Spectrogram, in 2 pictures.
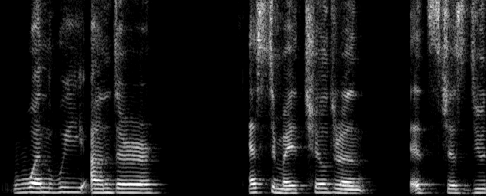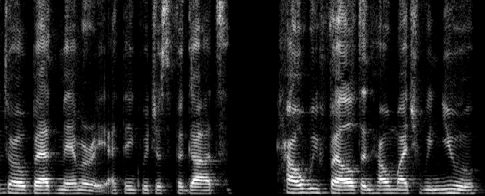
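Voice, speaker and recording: Her voice is low and a little mellow. She is a Ukrainian author-illustrator, Russian by first language, giving considered answers in an interview and repeatedly restarting what she's saying.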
